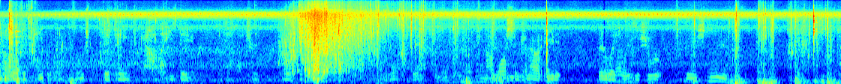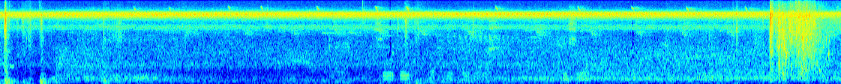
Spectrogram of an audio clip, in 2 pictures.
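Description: Insects chirring steadily in a high, unbroken drone, with scattered knocks and thumps on the boat deck in the first half, and two short loud bursts of noise, one about five seconds in and one near the end.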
